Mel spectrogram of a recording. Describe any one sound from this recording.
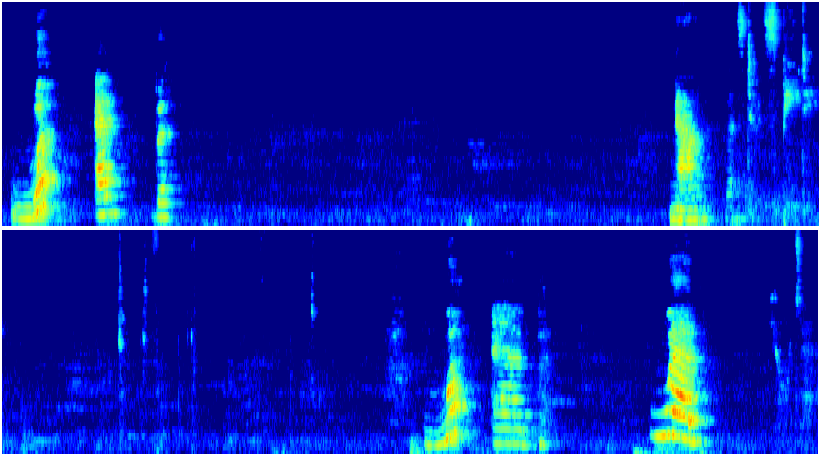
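A young woman speaks slowly and clearly close by, sounding out words in bursts with pauses.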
